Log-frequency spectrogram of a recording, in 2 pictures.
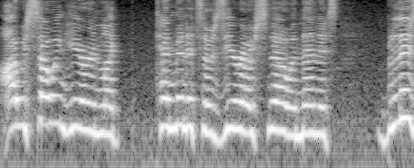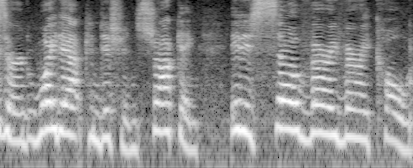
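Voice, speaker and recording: A woman talks with high pitch and ordinary pitch variation. She keeps a moderate pace. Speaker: sewing video host. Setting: sewing room at home.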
